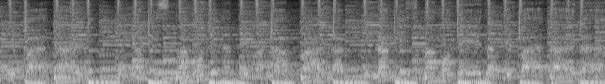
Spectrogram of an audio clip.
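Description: Salsa orchestra playing live: trumpets and timbales over bass, with a steady beat.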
